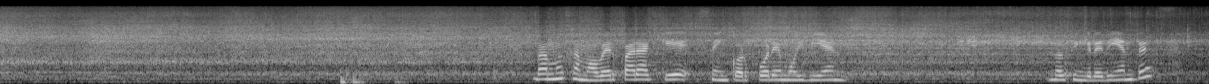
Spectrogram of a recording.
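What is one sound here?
A spatula scrapes and stirs rice in a pan.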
